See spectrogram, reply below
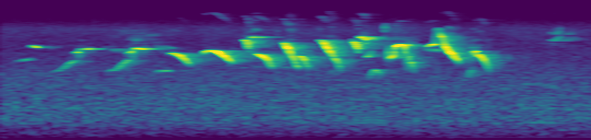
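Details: A yellow-bellied seedeater singing free in nature beside a stream, giving one brisk, high phrase of about a dozen sharp, slurred notes in rapid succession, each sweeping down across a narrow band, building in loudness toward the middle.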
